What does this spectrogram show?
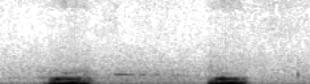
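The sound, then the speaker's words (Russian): A sleeping pet named Pusya snores twice, each snore a short, low, throaty rumble with a buzzing, harmonic quality, separated by about a second of quiet breathing. No one speaks. “Это Пуся храпит.”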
